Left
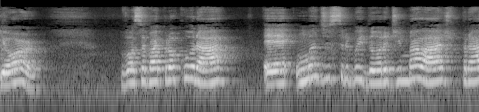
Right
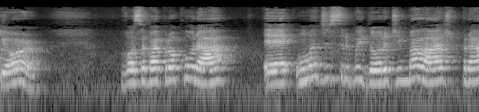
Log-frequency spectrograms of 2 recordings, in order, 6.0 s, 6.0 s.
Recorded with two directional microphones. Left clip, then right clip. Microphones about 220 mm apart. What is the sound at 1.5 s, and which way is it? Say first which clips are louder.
A woman's voice: even; centre (ahead or behind).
